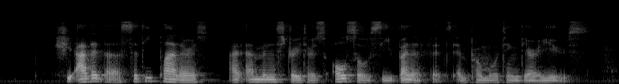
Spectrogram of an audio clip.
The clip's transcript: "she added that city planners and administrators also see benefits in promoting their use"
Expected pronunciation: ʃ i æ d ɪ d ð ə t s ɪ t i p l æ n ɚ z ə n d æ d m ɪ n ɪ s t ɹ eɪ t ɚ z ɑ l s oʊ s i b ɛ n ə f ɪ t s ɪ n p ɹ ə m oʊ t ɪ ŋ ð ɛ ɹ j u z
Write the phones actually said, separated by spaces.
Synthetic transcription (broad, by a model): ʃ i æ d ɪ d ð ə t s ɪ t i p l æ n ɚ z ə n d æ d m ɪ n ɪ s t ɹ eɪ t ɚ z ɑ l s oʊ s i b ɛ n ə f ɪ t s ɪ n p ɹ ə m oʊ t ɪ ŋ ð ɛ ɹ j u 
